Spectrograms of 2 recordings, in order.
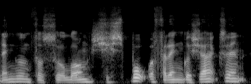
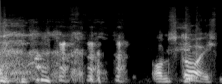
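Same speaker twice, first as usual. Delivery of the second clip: laughing; 6 semitones higher, 3 dB louder, much slower than usual. Real, not acted. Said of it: "Yeah, yeah".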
